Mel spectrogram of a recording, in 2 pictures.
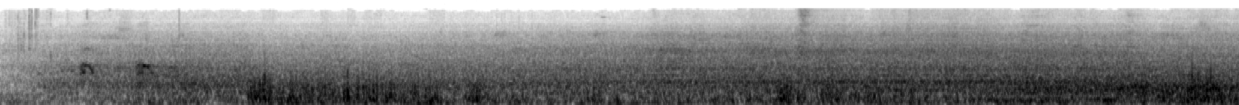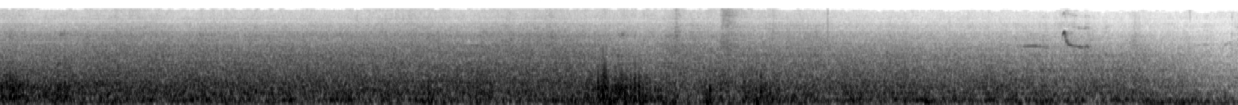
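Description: A commuter train running along an elevated railway viaduct: a steady rumble and rattle that builds up in the first couple of seconds and fades away near the end.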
